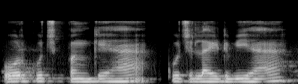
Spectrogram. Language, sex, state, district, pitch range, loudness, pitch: Hindi, male, Uttar Pradesh, Saharanpur, 130-140 Hz, -15 LUFS, 135 Hz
